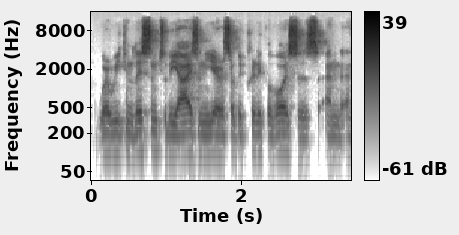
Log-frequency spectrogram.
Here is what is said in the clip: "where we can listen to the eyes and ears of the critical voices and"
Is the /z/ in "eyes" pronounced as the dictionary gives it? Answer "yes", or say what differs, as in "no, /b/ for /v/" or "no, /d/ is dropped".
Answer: yes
